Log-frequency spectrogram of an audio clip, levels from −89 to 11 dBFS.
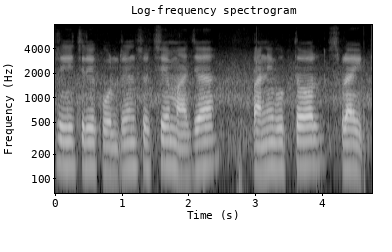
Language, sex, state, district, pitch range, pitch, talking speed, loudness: Odia, male, Odisha, Sambalpur, 135-145 Hz, 140 Hz, 115 wpm, -17 LUFS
